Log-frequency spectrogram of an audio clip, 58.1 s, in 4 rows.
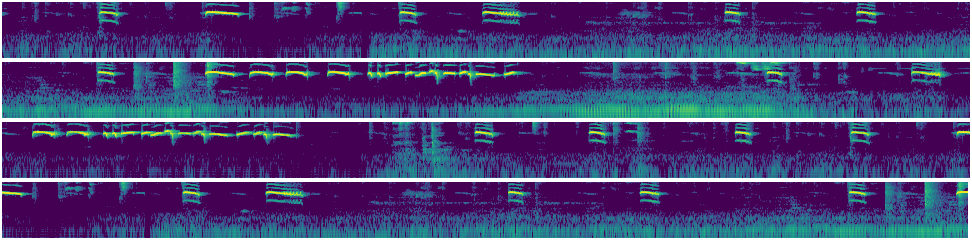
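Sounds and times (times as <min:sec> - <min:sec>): bird high chirps: 0:00.0 - 0:42.4, 0:43.2 - 0:58.0.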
